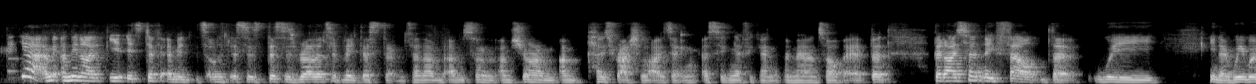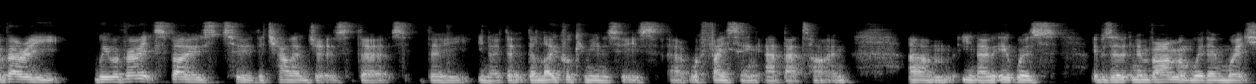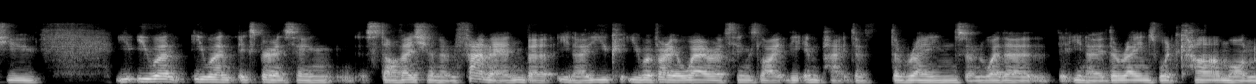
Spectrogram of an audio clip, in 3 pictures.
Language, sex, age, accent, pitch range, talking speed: English, male, 30-49, British, 95-105 Hz, 180 wpm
